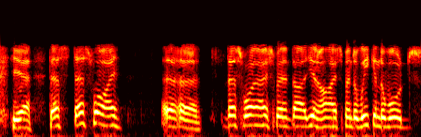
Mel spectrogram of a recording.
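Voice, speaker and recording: A man's high-pitched voice in a Newfoundland accent, fairly even in intonation and very even in loudness. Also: moderate pace. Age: 60s. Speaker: caller. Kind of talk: radio call-in. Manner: halting, repetitive.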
